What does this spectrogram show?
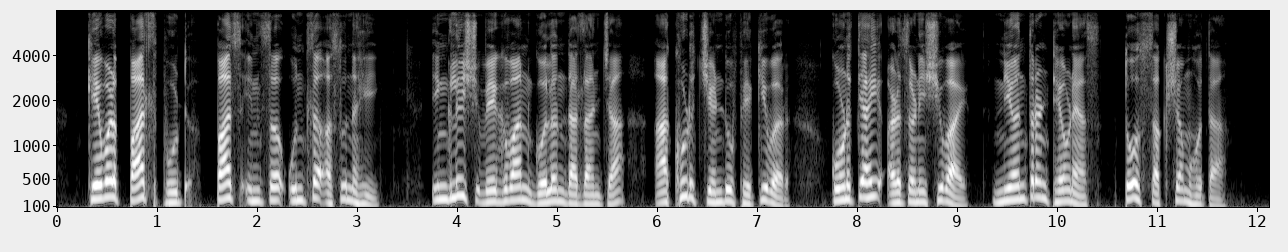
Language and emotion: Marathi, neutral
